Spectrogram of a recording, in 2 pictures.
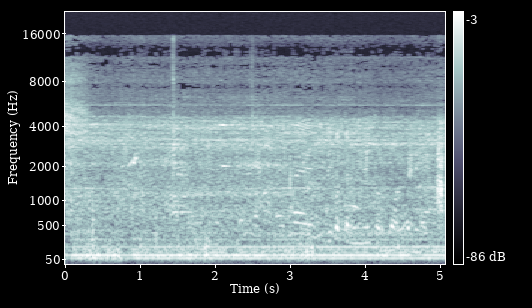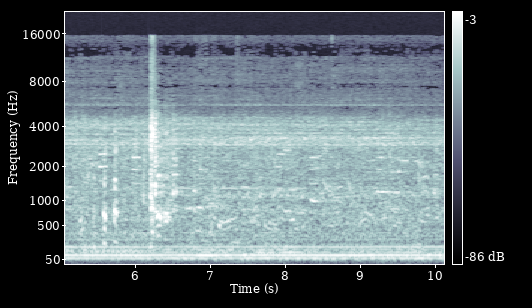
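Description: An engine idling steadily, a low even hum, under faint chatter of people nearby.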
